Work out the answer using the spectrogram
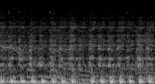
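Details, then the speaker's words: Suzuki Satria FU 150 cc single at idle after a wrong cam chain (timing chain) fit by another shop left it rough, weak and thirsty; cam chain re-fitted with correct timing and shims, now a smooth, even idle with no knocks or misses. "yeting simnya nggak kita kasih tahu, pada intinya aja tadi udah dikasih tahu ukurannya 15 sampai 25 20, pokoknya maksimalnya jangan sampai 30, biasanya hanya ukuran 10 ke atas ya, dari 10 ke atas lah pokoknya. Sim-simnya ukuran simnya X-in hanya seperti itu, dan ini kondisinya udah halus ya lur."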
